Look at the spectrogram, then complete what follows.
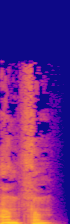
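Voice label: "anthem", British English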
